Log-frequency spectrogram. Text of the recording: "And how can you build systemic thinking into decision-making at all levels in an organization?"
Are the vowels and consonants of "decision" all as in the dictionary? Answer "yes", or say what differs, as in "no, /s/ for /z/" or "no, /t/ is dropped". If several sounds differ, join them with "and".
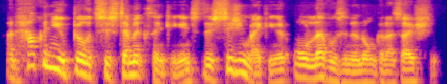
yes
